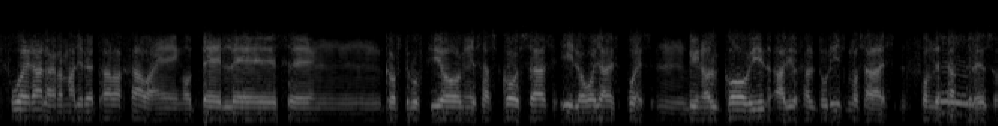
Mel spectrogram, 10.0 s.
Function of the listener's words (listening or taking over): taking over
